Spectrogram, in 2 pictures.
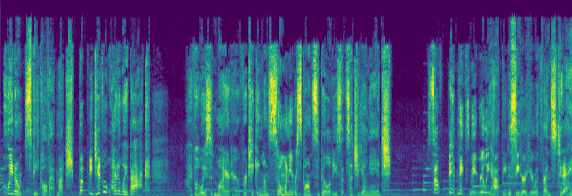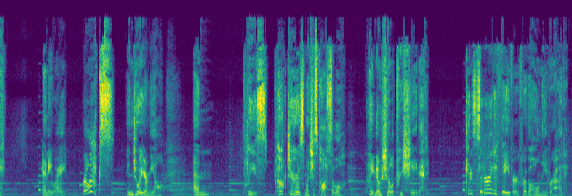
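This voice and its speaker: A woman's voice: a little high, sing-song, rapid-fire, over music. A woman playing a friendly, chatty neighbourhood restaurant owner in a video game, obliging and confiding in manner.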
